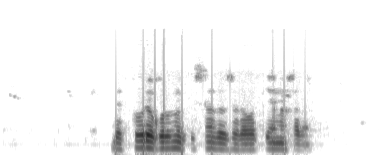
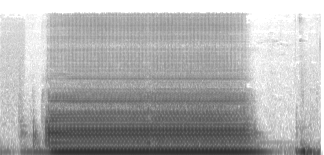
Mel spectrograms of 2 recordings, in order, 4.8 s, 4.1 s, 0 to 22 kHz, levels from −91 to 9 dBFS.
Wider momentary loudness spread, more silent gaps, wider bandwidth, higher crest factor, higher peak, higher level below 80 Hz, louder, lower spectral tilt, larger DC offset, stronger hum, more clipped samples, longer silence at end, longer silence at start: about the same, 17 LU vs 16 LU; neither; second, 4.7 kHz vs 16 kHz; first, 22 dB vs 14 dB; about the same, -2 dBFS vs 0 dBFS; second, -60 dBFS vs -16 dBFS; second, -23 LUFS vs -15 LUFS; first, -9 dB/octave vs -7 dB/octave; neither; neither; neither; first, 0.9 s vs 0.05 s; first, 1.45 s vs 0.25 s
